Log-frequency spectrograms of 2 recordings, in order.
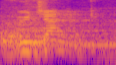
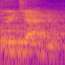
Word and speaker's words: Vujanic: and for living so it's vujanic so just say vujanic and in Nigerian how would it be how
